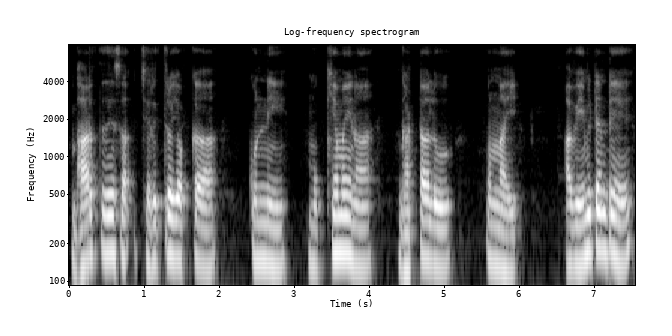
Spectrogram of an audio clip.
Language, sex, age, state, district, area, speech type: Telugu, male, 45-60, Andhra Pradesh, Konaseema, rural, spontaneous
